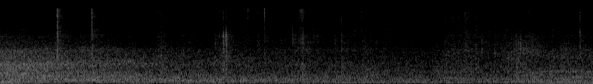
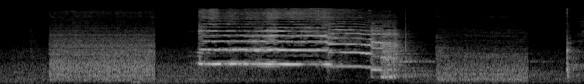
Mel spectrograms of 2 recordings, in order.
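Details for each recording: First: Bicycle hydraulic disc brake test after servicing (pads had oil on them; brake cleaned, bled, refitted and adjusted): soft tyre rumble and light clicks while slowing, with no squeal. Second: Bicycle hydraulic disc brake before service: loud steady high-pitched squeal for about two seconds as the brake bites; both pads found oil-contaminated, fixed by cleaning the brake and tightening the hydraulic line bolt.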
